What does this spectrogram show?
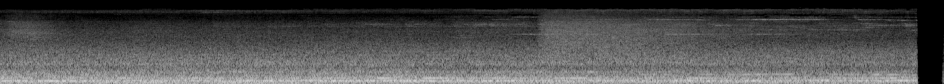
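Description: A Shinkansen train at a station, its equipment giving a steady mechanical hum with a few held tones. A hiss joins about five seconds in, and the sound cuts off abruptly near the end.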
